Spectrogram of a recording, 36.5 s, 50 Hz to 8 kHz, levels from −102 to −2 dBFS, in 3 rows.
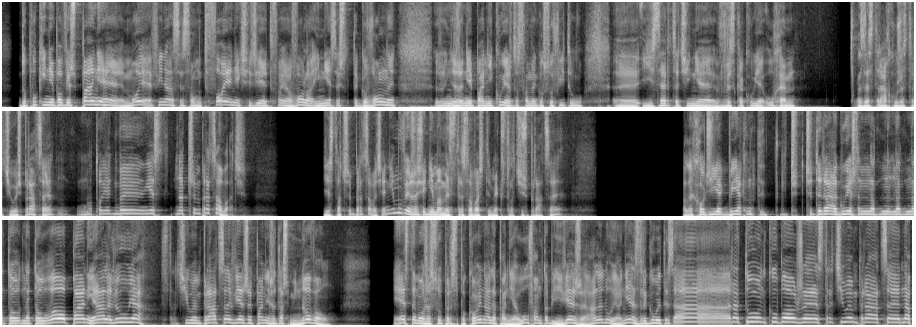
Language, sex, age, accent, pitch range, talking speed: Polish, male, 20-39, native, 130-200 Hz, 185 wpm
